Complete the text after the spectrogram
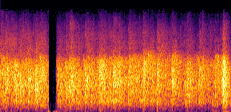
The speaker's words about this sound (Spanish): ¿Por qué no le damos fuerte aplauso al Señor?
